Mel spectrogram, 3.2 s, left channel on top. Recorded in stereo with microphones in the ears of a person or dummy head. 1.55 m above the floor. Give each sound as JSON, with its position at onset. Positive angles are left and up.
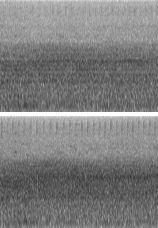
{"t": 0.0, "sound": "an insect", "side_deg": -20, "distance_m": 0.7}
